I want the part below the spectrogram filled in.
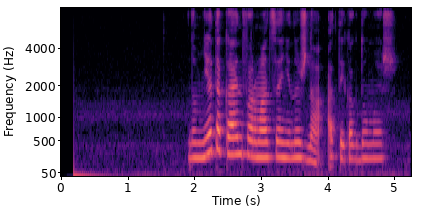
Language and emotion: Russian, neutral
